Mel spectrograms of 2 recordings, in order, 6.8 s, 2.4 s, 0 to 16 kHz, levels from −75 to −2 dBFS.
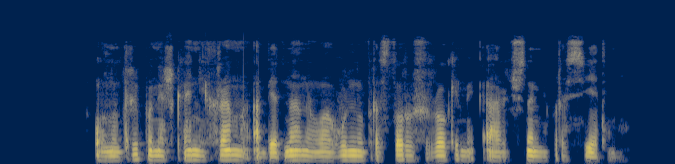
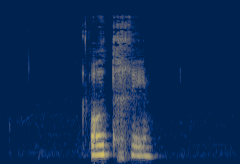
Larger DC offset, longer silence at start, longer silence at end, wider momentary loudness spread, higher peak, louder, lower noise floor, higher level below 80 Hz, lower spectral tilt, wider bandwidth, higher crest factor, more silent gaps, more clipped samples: neither; about the same, 0.95 s vs 0.9 s; second, 0.6 s vs 0.9 s; second, 6 LU vs 25 LU; first, -2 dBFS vs -6 dBFS; first, -20 LUFS vs -24 LUFS; first, under -90 dBFS vs -67 dBFS; first, -52 dBFS vs -72 dBFS; first, -6.5 dB/octave vs -5 dB/octave; second, 7 kHz vs 11.5 kHz; about the same, 18 dB vs 22 dB; neither; neither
